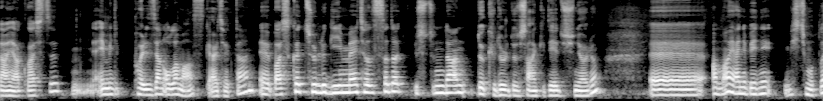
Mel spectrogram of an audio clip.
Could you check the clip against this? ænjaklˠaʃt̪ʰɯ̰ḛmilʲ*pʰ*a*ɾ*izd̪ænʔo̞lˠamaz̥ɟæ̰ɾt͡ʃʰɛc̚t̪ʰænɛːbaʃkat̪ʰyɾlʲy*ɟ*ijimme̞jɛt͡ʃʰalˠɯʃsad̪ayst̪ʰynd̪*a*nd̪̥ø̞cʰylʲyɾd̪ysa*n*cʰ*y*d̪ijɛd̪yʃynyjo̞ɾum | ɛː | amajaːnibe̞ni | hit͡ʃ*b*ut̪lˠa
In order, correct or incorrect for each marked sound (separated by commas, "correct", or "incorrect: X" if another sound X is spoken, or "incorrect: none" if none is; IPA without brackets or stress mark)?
correct, correct, correct, incorrect: æ, incorrect: ɲ, incorrect: i, incorrect: m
